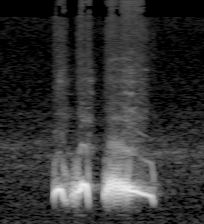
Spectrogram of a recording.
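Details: One coo phrase from a spotted dove, a call recorded to rouse decoy birds during training. A wavering double hoot is followed after a short gap by a drawn-out, slightly descending mellow note, with no other sounds.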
